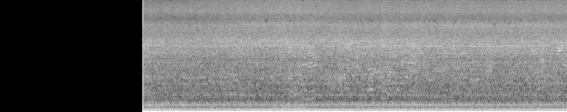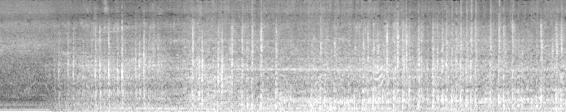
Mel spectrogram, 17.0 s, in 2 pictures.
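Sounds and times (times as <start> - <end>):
car engine idling: 2.2 - 17.0
engines revving: 2.2 - 17.0
exhaust crackle and pops: 9.2 - 17.0.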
